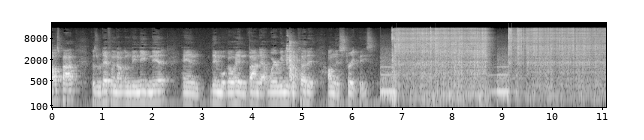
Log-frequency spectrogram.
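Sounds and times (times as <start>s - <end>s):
welder steady hum: 6.6s - 11.0s
welder arc crackling: 6.8s - 11.0s.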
